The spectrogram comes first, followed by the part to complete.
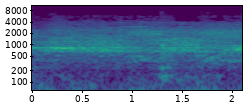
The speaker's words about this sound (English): Crowd is split. Going for Sheeta and DMD.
